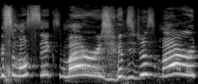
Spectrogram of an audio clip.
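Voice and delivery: put-on over-the-top Southern accent, loud and very high. Mocking the loonies who talk about marriage, in a put-on Southern accent. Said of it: "I didn't need to put that accent on it".

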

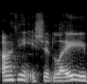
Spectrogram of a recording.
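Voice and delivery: ordinary talk, nothing marked

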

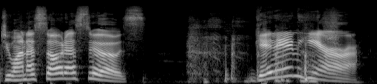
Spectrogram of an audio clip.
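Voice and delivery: Upper Midwest Minnesota accent. Asked to show their Minnesota accent, the speaker goes into a Minnesotan accent. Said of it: "practice your Minnesotan accent".

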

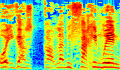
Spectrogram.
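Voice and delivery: very high-pitched, loud put-on British accent. Retelling what an opponent in an online game said: imitating a british guy. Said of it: "some British guy".

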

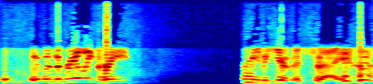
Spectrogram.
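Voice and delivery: tearful, on the verge of crying. Speaker thanking the others, starting to cry a little. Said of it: "Are you starting to cry a little bit?".

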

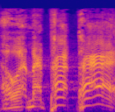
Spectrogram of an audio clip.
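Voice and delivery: high, rough, kiddish cartoon kid voice. Speaker does a South Park impersonation mid-conversation: Eric Cartman impression. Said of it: "That was my Eric Cartman South Park impersonation".

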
